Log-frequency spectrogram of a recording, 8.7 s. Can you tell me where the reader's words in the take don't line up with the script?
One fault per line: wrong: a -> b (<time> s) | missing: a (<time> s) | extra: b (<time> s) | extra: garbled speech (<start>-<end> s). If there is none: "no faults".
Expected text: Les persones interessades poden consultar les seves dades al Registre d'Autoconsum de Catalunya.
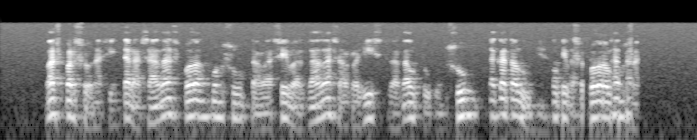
extra: garbled speech (6.9-8.0 s)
